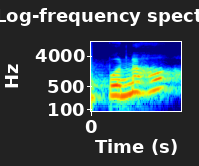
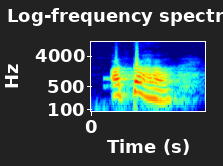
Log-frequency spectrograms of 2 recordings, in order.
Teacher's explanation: विसर्ग में 2 बिंदियां क्रमशः एक दूसरे के ऊपर रखी होती हैं और इनका प्रयोग तत्सम शब्दों के रूप में संस्कृत में किया जाता है और इनका उच्चारण ह की तरह ही होता है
